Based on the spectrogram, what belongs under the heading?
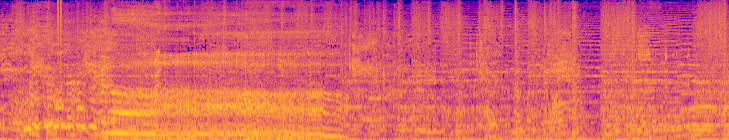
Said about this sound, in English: Let's bring up that mighty squeal again. It is the bear call.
